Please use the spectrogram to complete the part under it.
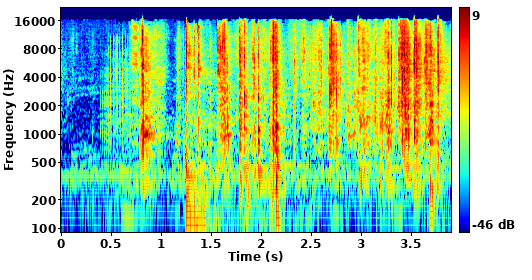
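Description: A cardboard box lid flaps open.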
